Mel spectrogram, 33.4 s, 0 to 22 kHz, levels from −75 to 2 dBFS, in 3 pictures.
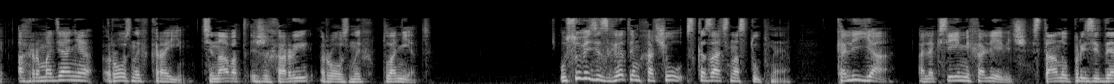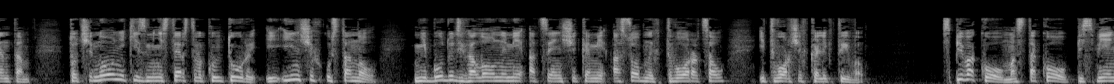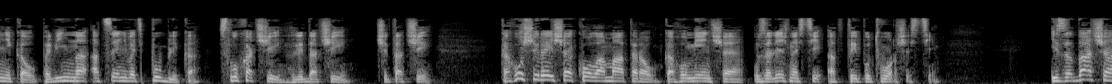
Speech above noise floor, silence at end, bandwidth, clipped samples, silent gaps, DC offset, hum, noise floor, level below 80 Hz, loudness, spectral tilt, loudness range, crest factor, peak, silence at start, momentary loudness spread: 44 dB; 0 s; 9.4 kHz; under 0.1%; none; under 0.1%; none; -64 dBFS; -54 dBFS; -19 LUFS; -3 dB/octave; 3 LU; 18 dB; -4 dBFS; 0 s; 7 LU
